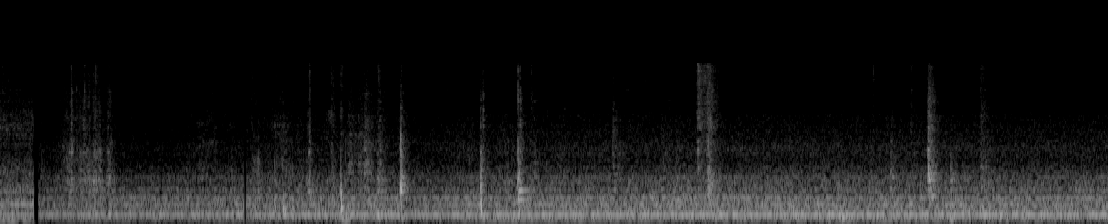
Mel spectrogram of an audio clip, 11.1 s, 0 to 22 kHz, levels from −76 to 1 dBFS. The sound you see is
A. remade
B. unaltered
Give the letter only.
B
